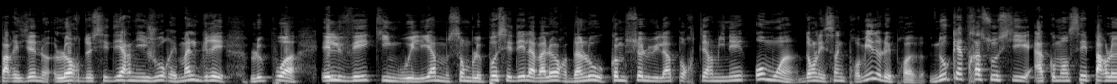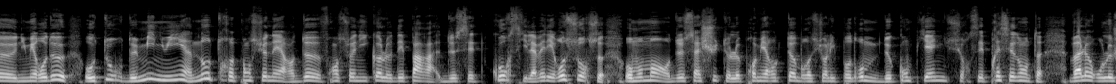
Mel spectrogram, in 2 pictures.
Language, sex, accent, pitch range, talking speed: French, male, French, 160-195 Hz, 205 wpm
